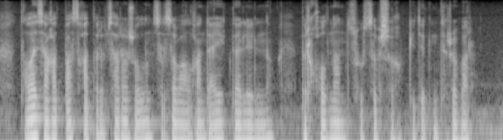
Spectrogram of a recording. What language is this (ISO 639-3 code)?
kaz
